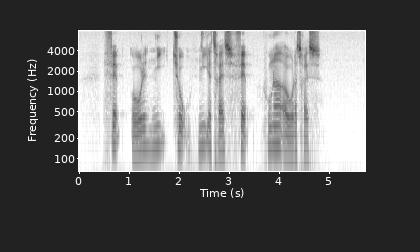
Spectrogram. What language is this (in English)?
Danish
